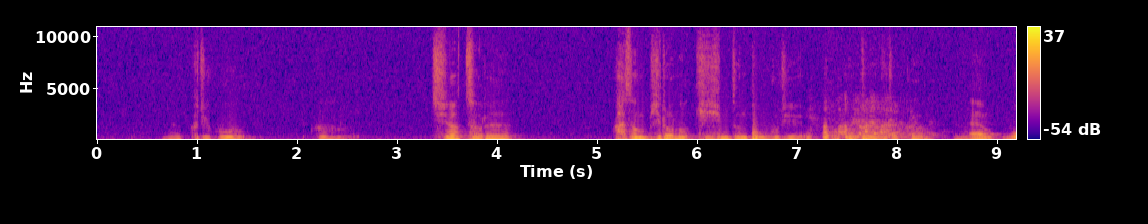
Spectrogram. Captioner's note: speaking Korean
